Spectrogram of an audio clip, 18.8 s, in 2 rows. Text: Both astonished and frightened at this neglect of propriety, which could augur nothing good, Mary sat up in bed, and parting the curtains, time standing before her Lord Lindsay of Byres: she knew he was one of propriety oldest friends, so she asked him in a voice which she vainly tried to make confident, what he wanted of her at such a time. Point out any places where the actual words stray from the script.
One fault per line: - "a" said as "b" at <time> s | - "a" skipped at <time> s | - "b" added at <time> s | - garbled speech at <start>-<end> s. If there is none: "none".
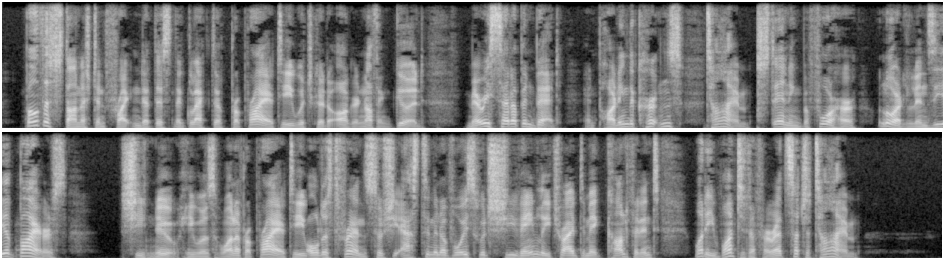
none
